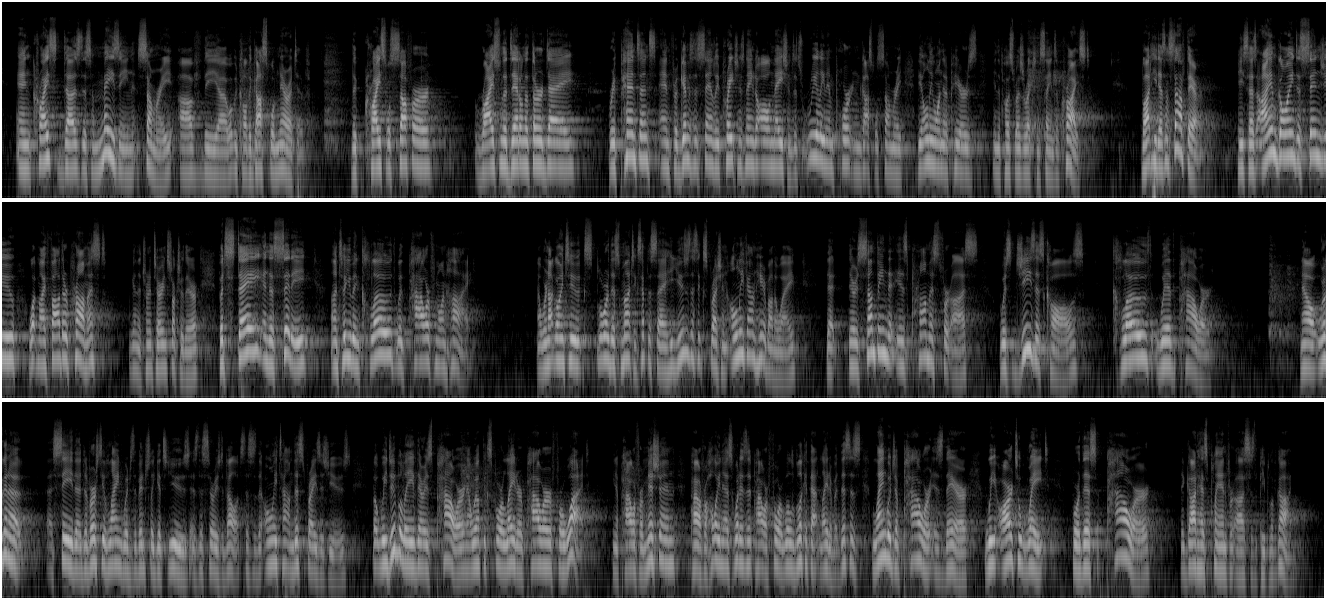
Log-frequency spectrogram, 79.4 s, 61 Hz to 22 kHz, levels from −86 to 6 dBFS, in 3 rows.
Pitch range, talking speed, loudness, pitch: 145-180 Hz, 160 wpm, -32 LUFS, 160 Hz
